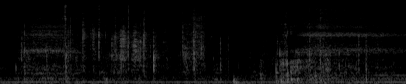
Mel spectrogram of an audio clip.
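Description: Faint rustling and crinkling of chromium trading cards and thin clear plastic film being handled and peeled, a run of small irregular clicks and crackles.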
